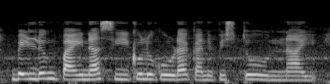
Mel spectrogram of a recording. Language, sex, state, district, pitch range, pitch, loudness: Telugu, female, Telangana, Mahabubabad, 215-245 Hz, 225 Hz, -18 LUFS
